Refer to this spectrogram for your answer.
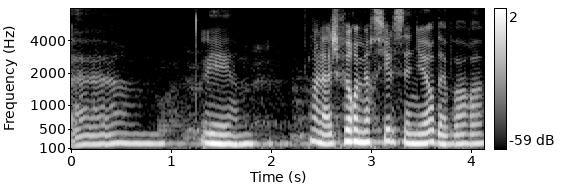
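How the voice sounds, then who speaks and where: A woman speaks at a medium pitch with a dark, mellow tone. Her intonation is monotone and flat. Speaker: church member giving testimony. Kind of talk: testimony. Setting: church service.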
